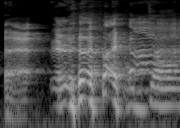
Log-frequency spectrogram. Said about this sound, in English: I think there was a burp. I heard a burp. It was like near the beginning. He's like, rah, rah, rah, rah.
